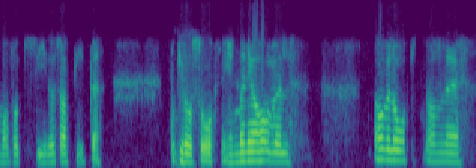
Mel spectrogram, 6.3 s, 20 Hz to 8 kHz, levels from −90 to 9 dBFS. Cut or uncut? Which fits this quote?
uncut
